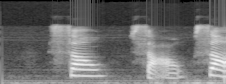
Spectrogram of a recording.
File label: "Sao", Chinese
